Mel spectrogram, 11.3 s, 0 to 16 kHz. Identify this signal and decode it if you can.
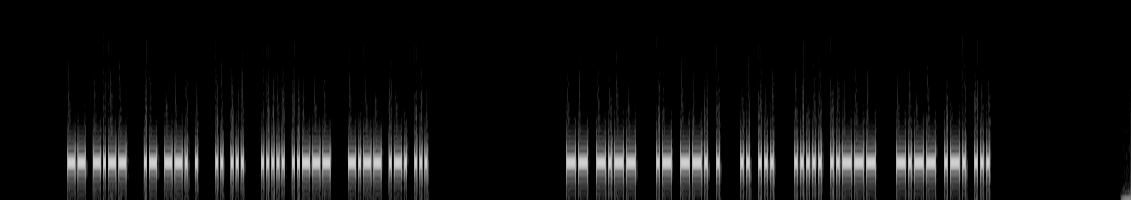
Morse code, heard as a keyed tone, about 49 wpm, 700 Hz. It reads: MY AGE IS 52 YRS MY AGE IS 52 YRS
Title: Speed-Racing Common QSO Phrases - 40wpm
